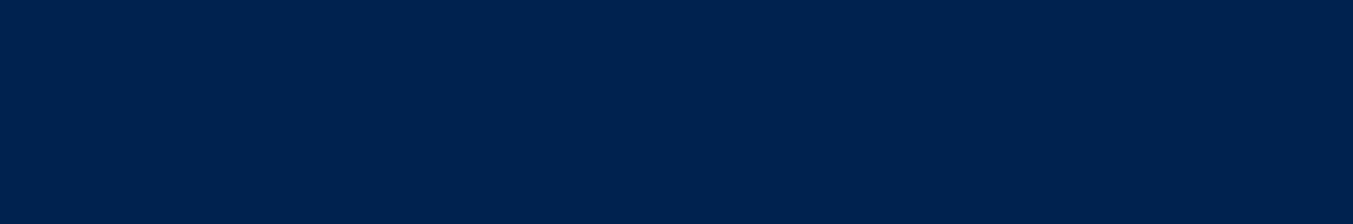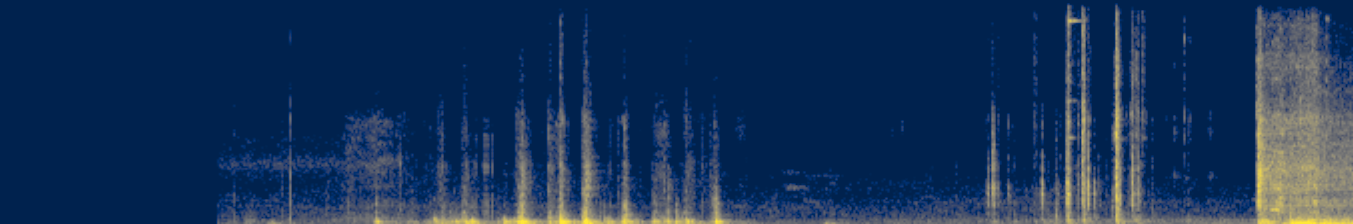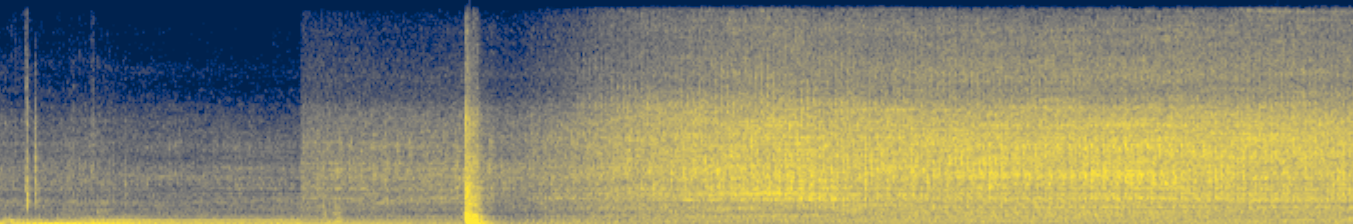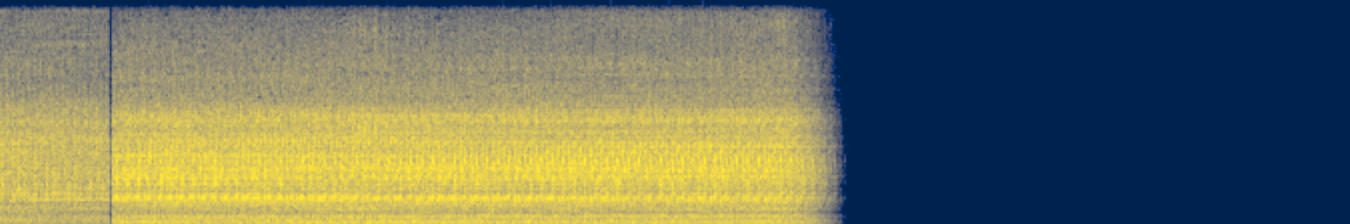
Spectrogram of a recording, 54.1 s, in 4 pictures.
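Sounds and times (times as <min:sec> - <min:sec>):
car engine starting and running: 0:25.6 - 0:49.0.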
